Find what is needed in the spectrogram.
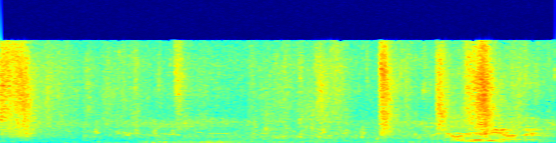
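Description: A man speaking briefly near the end, over a steady background hiss.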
